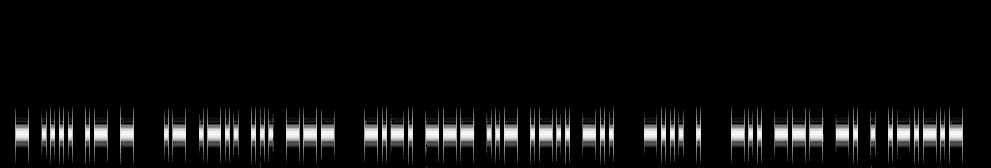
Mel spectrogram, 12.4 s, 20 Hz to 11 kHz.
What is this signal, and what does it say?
Morse code, heard as a keyed tone, about 21 wpm, 700 Hz. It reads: THAT ALSO COULD BE DONE.
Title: Sentences from Top 1000 Words - Review Part 1 - 22wpm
